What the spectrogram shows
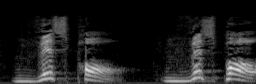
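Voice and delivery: mock angry, slow, swooping, contemptuous sarcasm. Quoting a troublemaker's words about paul: imitating contempt and sarcasm. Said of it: "he said it with contempt, he said it with anger, and he said it with sarcasm".

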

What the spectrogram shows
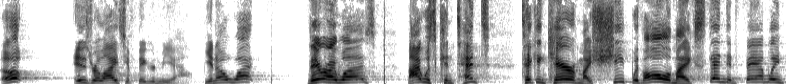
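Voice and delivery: play-acted, heavy, dripping sarcasm laid on thick. Imagining Moses answering the Israelites' complaint: mock-sarcastic Moses voice. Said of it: "with just an inordinate amount of sarcasm".

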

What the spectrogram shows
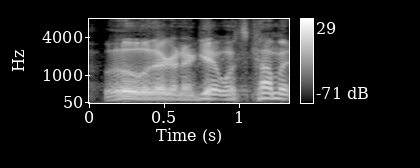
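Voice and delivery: pirate-like voice. Preaching about justice, voicing an excited listener, sounding like a pirate. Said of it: "Why do I sound like a pirate?".

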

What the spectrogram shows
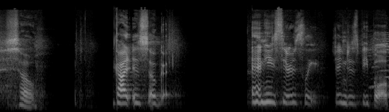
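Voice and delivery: very quiet, tearful, crying through the words. Speaker up front after hearing someone's story, crying while speaking. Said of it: "because I'm up here bawling".

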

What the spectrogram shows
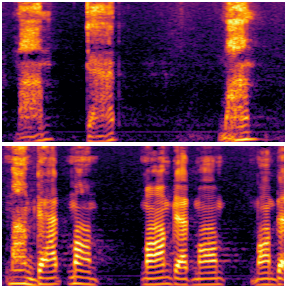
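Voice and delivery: put-on whispering in a child voice. Retelling how his young son called into the tent: imitating a child whispering. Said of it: "we hear him whisper through the open flap".

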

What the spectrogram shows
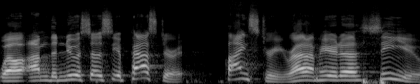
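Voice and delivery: normal talking voice

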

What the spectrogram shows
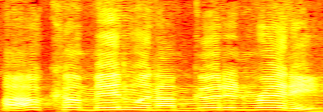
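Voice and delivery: put-on shouting, high-pitched little seven-year-old's voice. Retelling answering his mom's dinner call as a boy, retelling a little 7-year-old's shout. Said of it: "I shout out with my little 7-year-old voice".

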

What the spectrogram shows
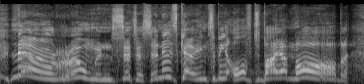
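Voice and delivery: slow, odd, unplaceable put-on accent. Retelling what the Roman commander Lysias said, in an odd put-on accent. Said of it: "I have no idea what that accent was".

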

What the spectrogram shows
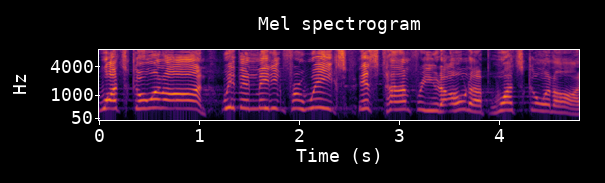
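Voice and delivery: very high, very loud, shrill, frustrated screaming. Retelling how a counselor screamed at a man: imitating someone screaming. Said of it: "He screamed at the guy".

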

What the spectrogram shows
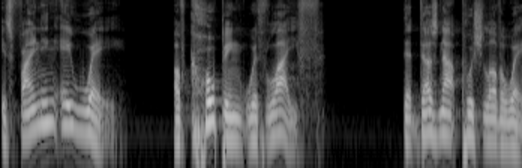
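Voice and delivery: very slow, deliberate, each word placed carefully. Addressing everybody in the room, slowing down for a point not on screen, slow and deliberate. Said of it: "i'm going to say this slow".

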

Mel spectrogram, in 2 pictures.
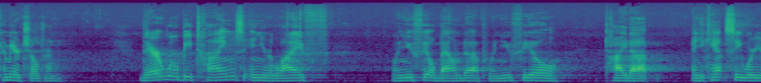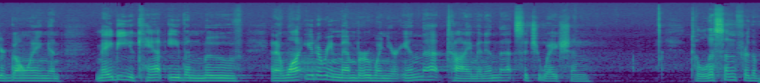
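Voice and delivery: gentle, very quiet, soft hushed voice. Retelling a doctor crouching down to address the children, in a soft quiet voice. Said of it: "very quietly, in a soft voice, he said".

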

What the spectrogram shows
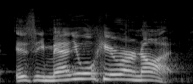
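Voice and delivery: loud, high, fed-up, exasperated call. Retelling a receptionist calling out a name: imitating an exasperated call. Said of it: "she gets exasperated".

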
